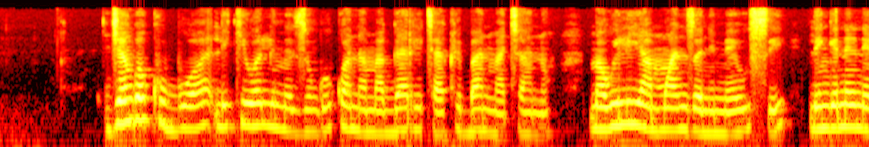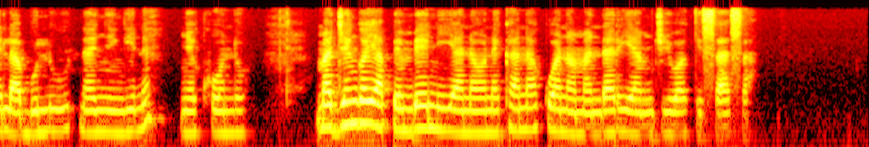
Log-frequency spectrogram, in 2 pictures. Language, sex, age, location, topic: Swahili, female, 25-35, Nakuru, finance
